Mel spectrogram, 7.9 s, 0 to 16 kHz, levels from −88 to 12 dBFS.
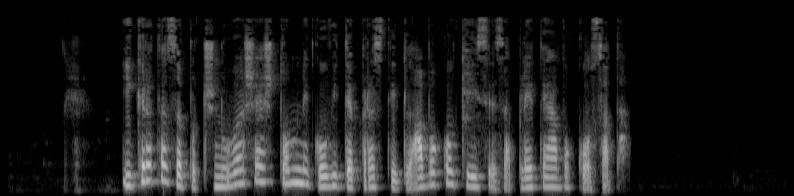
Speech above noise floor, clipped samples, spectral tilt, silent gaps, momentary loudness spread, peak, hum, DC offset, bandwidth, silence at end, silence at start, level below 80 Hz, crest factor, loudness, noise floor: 61 dB; under 0.1%; -5.5 dB/octave; none; 8 LU; -4 dBFS; none; under 0.1%; 11.5 kHz; 1.7 s; 1.25 s; -74 dBFS; 20 dB; -24 LUFS; -85 dBFS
